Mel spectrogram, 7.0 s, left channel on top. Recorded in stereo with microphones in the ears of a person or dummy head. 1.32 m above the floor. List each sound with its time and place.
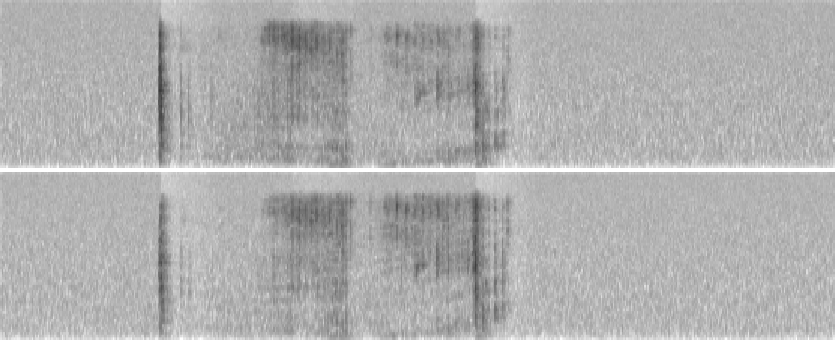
1.3 s keys jangling: 60° left (ahead or behind), 0.9 m; by 4.3 s 35° right (ahead or behind), 1.8 m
